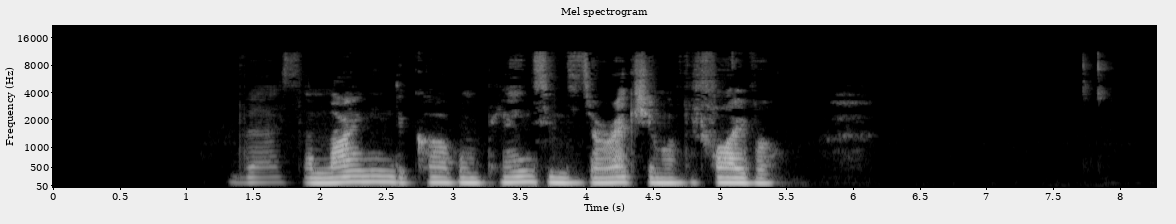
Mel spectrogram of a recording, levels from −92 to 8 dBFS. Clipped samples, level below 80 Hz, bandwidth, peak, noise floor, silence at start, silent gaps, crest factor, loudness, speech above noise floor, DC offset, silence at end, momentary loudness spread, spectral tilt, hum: under 0.1%; -56 dBFS; 11.5 kHz; -6 dBFS; -88 dBFS; 1.4 s; none; 18 dB; -22 LUFS; 67 dB; under 0.1%; 2.85 s; 17 LU; -7.5 dB/octave; none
